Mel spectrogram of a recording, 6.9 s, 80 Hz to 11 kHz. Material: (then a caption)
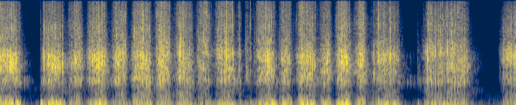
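Foam. A yellow coarse foam paint-roller sleeve, about hand length and hollow with a white plastic core, is held in both hands and scratched and rubbed with the fingertips and nails. A quick, uneven run of dry, bright scratching strokes produces a hissy rustle centred around 2 kHz, with short pauses near the start and toward the end.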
